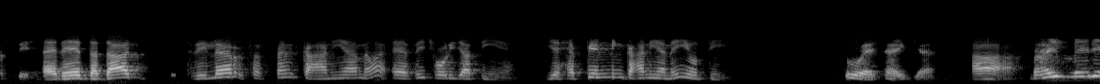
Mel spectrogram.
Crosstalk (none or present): none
